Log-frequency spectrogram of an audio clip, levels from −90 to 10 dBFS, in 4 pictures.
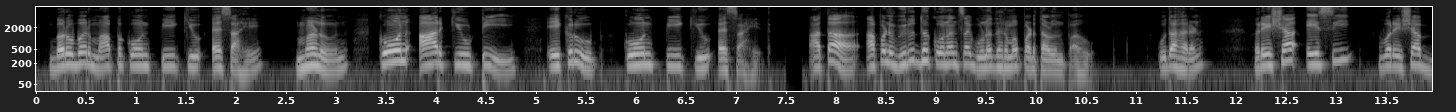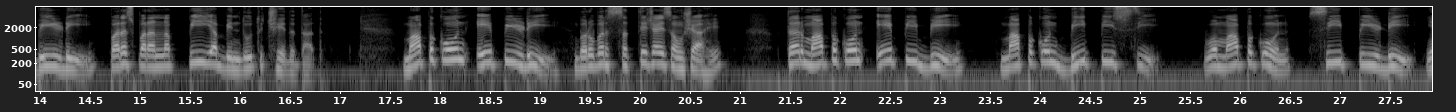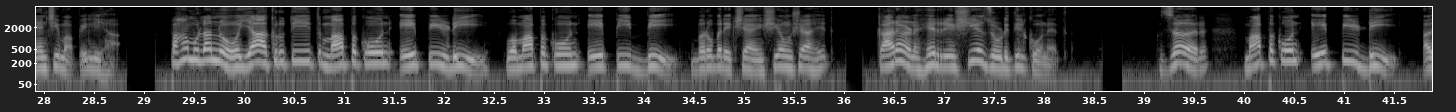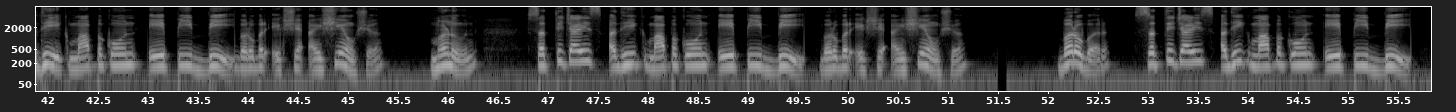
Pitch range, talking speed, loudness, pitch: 125-190 Hz, 125 wpm, -31 LUFS, 165 Hz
